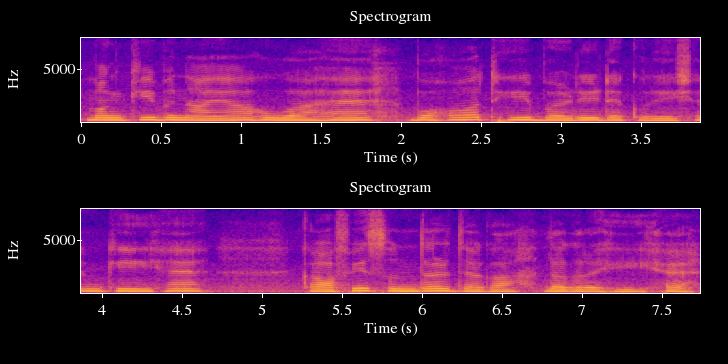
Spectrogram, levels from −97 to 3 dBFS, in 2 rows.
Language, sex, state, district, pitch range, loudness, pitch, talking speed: Hindi, female, Chandigarh, Chandigarh, 190-205 Hz, -12 LUFS, 200 Hz, 125 wpm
